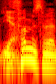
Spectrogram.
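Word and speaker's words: FLDSMDFR: Yes, because they pronounce SMD. Flumsra machine. Acting like a cross between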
